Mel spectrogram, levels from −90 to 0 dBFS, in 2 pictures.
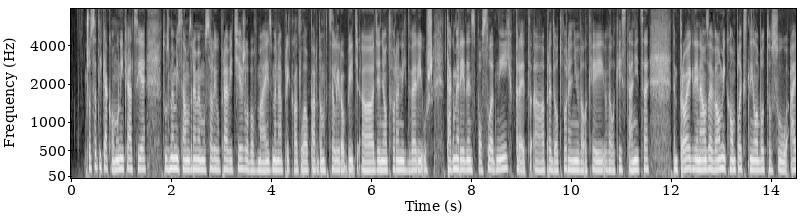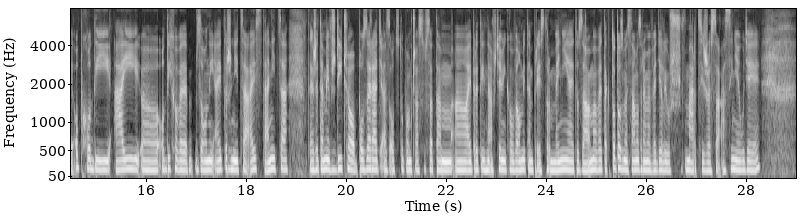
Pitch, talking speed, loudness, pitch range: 165 Hz, 180 wpm, -12 LUFS, 160-175 Hz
